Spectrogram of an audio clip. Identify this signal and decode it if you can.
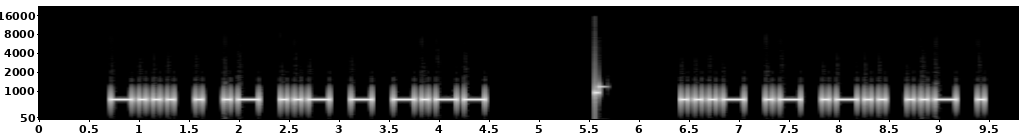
Morse code, heard as a keyed tone, about 17 wpm, 700 Hz. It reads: BEAUTY VALUE
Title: Sentences from Top 600 Words - New Word Drill - 17wpm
